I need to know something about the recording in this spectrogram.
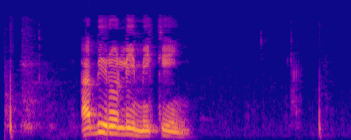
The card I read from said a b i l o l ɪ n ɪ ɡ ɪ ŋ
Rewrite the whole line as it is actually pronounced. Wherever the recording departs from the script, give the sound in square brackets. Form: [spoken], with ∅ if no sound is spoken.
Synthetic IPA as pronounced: a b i [ɾ] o l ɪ [m] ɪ [k] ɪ [ɲ]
